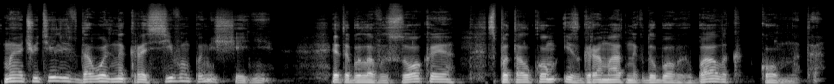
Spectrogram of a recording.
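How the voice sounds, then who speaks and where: An actor playing a gentleman narrator of a mystery tale, measured and expressive, in a literary audio drama. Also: lowish voice, dry recording, close to an everyday voice. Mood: sombre, atmospheric. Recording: dry studio with music underneath.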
